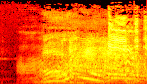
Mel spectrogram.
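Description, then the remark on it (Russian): A crowd of voices growls and roars together in imitation of lions and tigers, a loud, sustained mix of gliding, rumbling tones that swells after a brief quiet start and holds for about two and a half seconds. “А рычать, как львы и тигры, можете?”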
